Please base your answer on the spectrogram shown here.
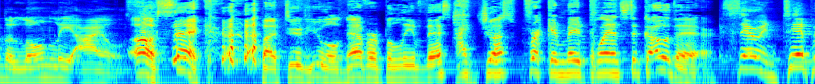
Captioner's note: laughs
